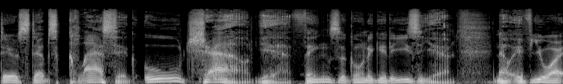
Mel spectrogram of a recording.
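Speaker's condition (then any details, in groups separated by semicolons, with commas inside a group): No condition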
